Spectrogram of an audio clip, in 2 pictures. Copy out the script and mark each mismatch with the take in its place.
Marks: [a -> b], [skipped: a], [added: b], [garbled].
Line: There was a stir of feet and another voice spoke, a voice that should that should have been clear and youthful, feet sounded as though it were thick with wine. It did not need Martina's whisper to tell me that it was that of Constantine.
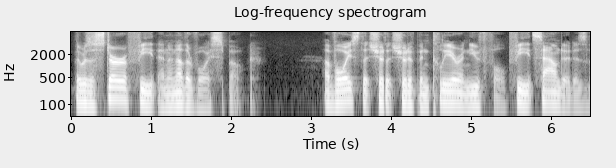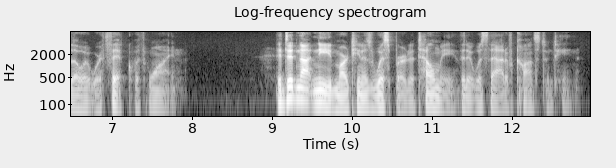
There was a stir of feet and another voice spoke, a voice that should that should have been clear and youthful, feet sounded as though it were thick with wine. It did not need Martina's whisper to tell me that it was that of Constantine.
